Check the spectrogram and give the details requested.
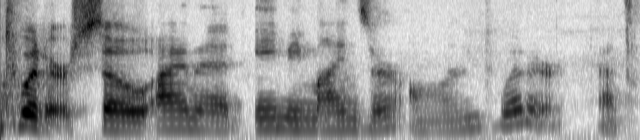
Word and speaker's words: Mainzer: uh i'm on twitter so i'm at amy meinzer on twitter that's right my job i'm mispronouncing your last name shame on me it's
